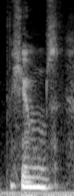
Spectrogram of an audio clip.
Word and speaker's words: Home: The Humes, which is actually Humes, can be spelled Hume, but can also be spelled Home, but they're all pronounced Hume.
